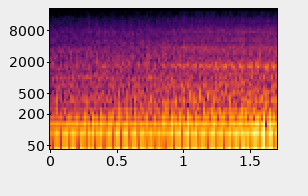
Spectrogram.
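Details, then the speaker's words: Toyota Chaser, automatic, with 1J straight-six, fairly stock with a possible old boost controller; smooth even low idle with faint steady belt hum, no knocks or misses. Idling great, belts great, healthy; normal idle. "I mean, it's idling great. Belts are great. I mean, it seems healthy."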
